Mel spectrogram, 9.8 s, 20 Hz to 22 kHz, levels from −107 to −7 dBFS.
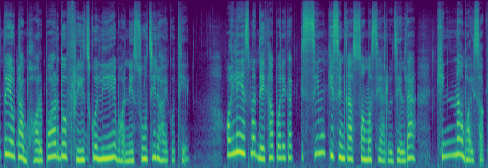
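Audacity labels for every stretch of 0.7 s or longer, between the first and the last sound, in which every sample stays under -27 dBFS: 3.670000	4.550000	silence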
